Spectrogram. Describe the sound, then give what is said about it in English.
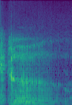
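A lion roars at night in the jungle: one loud, drawn-out growling roar with a deep rumbling body that fades slowly over about a second and a half. “the air was rent by the roar of a lion”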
